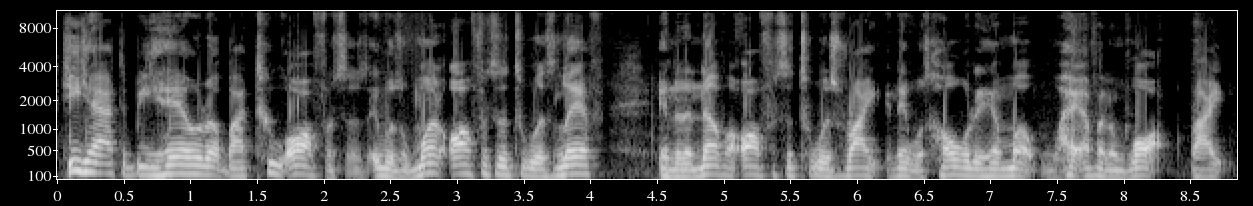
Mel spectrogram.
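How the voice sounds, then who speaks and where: Low-voiced man with a stuffy nose. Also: brisk, a little mellow. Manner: conversational, keeps asking "right?". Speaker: vlog host. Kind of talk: casual storytelling to viewers.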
